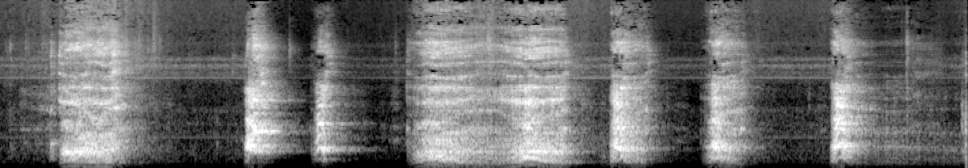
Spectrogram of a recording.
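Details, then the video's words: Vocal mixed-breed rescue dog Penny answers back when talked to, producing a run of grumbling growl-barks indoors: long rumbling moans mixed with short sharp bursts, about eight vocal bursts over ten seconds, with a woman's voice between. "Penny Talks..."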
